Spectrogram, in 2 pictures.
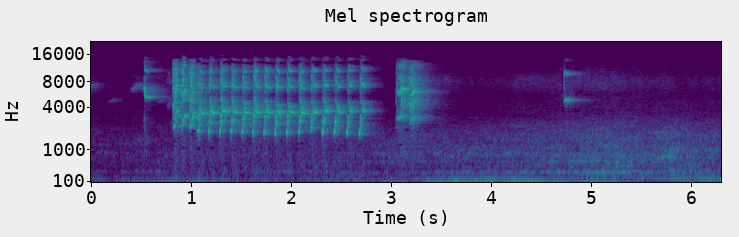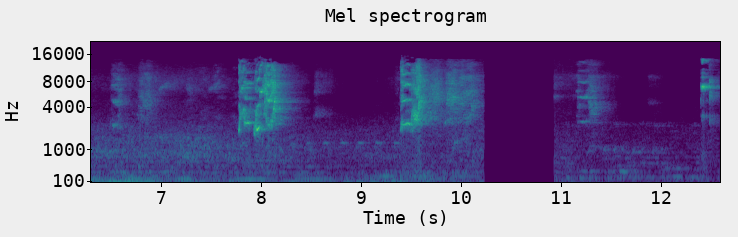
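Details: Young lovebird calling as a lure to draw answers from lovebirds: a long, rapid, buzzing chatter lasting about two seconds, then scattered shrill squawks and short bursts over a soft low background.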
